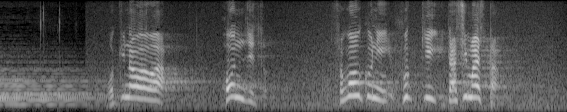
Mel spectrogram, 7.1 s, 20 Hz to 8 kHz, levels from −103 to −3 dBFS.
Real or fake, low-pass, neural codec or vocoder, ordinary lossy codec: real; none; none; none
